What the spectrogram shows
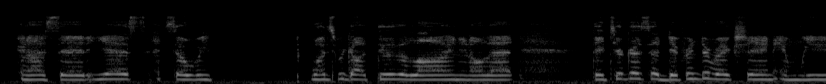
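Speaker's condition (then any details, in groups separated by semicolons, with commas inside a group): Cerebral palsy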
